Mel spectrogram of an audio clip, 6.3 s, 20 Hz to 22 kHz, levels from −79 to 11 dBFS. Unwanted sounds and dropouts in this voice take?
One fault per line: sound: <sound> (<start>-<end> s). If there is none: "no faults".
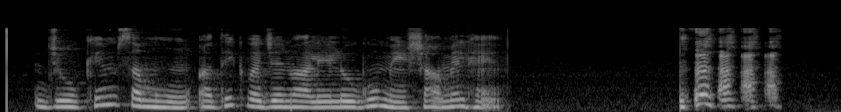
sound: laugh (5.1-5.9 s)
